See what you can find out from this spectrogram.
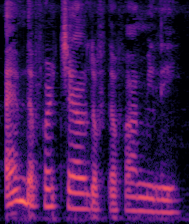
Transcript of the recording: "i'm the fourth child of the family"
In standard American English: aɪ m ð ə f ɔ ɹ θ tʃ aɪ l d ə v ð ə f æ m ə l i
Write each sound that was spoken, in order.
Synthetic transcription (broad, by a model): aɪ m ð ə f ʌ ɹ s tʃ aɪ l d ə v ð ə f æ m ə l i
